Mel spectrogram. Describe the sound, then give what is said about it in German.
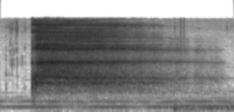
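A long, deep exhale through the nose during a guided breathing exercise makes a steady, breathy rush that lasts about two seconds and gradually tapers off. “Ganz lang und tief durch die Nase ausatmen, noch tiefer einatmen und alles lösen.”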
